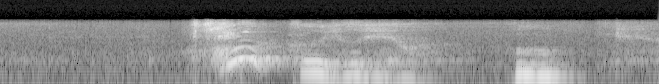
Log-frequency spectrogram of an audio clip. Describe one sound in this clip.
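A man speaks close to a microphone, in a playful, expressive voice.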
